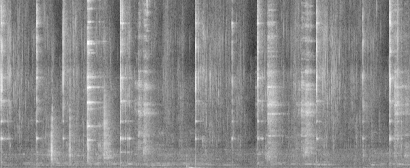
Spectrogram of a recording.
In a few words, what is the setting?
restaurant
